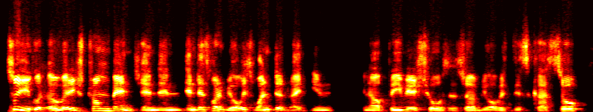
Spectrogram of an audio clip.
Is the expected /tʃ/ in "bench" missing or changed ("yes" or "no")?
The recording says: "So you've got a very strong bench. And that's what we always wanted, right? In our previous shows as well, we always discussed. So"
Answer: no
